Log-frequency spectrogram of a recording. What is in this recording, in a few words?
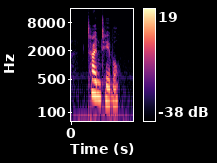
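"timetable", US English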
